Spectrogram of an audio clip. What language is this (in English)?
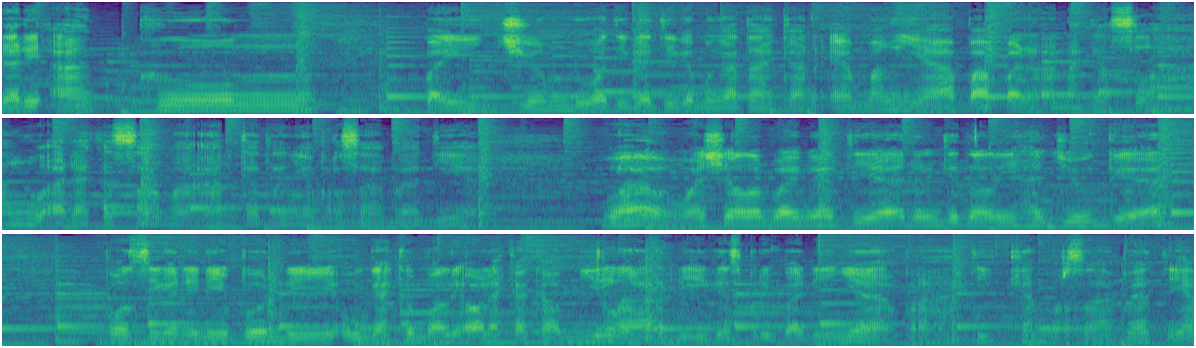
Indonesian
